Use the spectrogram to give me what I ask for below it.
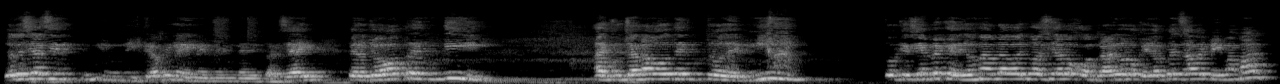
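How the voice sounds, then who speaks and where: A man's voice: very high voice, normal speed, mellow. A man, a pastor preaching an emphatic, fervent sermon full of repetitions. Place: church hall. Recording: echoey hall, distant mic, faint noise.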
